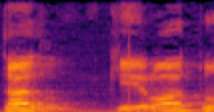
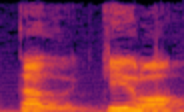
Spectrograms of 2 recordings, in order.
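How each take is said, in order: First: تر کی را تو with a long nasal "toon" ending; joined reading with tanween. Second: تذکرہ ending short on h, no "toon"; waqf, pausal reading. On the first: Teacher reading the full word, long nasal end on تر کی را تو. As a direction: hold the final nasal of تر کی را تو. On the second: Teacher showing how to pause, تذکرہ closed on h. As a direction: stop تذکرہ on a breathed h. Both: Shown as a demonstration. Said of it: "وقف کریں گے تو پھر".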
